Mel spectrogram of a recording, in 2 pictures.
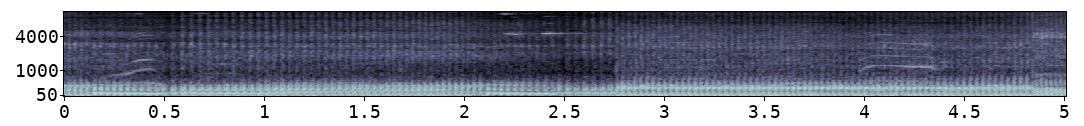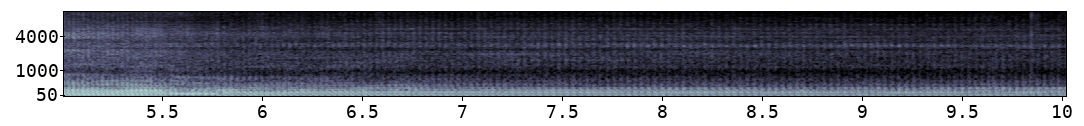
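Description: Quad bike engine revving as it pulls away, its pitch rising and falling with the throttle, then fading steadily over the second half as it drives off into the distance.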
